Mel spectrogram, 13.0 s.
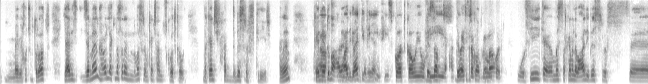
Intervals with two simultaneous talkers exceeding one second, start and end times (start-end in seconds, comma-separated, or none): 6.4-7.6, 8.5-9.9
